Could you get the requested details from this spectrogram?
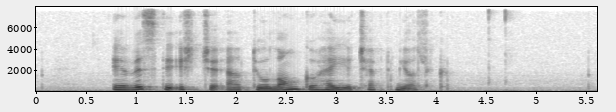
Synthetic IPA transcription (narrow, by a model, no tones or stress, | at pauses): ɛːʋɪst̪əʔɪt͡ʃə̰ʔaðt̪ʰɪwlɔŋkəɦɛjət͡ʃʰɛpt̪mjœl̥k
